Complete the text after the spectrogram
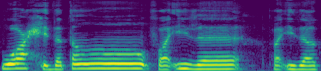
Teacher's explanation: تا کے اوپر 2 زبر کی تنوین، اس کے بعد فار ہے 1 الف کی جتنا اخفا کریں گے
